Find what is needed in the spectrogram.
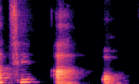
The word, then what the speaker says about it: hao: Y el sonido inicial de esta, hao, es la H que no se pronuncia como el español, sino que no se pronuncia hao.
